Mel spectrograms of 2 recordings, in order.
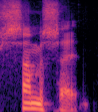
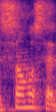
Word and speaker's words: Somerset: And I was doing a project in the county of Somerset.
